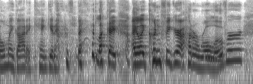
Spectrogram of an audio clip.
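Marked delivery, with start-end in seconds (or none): 0.0-1.3 put-on, panicked delivery. Recalling not being able to sit up in bed, retelling panicked words. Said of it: "I had like this panicky like".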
